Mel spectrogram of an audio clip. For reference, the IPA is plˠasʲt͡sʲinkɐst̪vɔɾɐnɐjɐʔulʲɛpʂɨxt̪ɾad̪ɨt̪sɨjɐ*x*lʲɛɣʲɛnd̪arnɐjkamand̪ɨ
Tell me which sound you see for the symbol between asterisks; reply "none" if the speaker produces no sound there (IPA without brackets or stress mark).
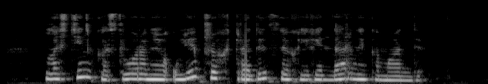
x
